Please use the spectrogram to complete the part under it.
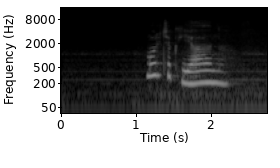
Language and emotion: Russian, sad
